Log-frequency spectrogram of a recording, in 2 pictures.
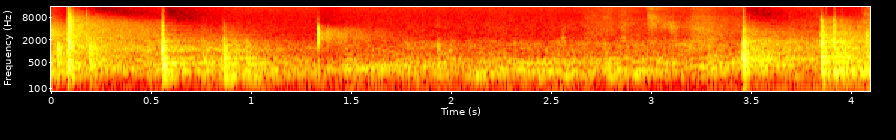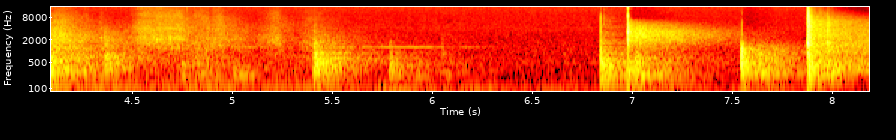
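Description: Pool balls clack together sharply on a table.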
